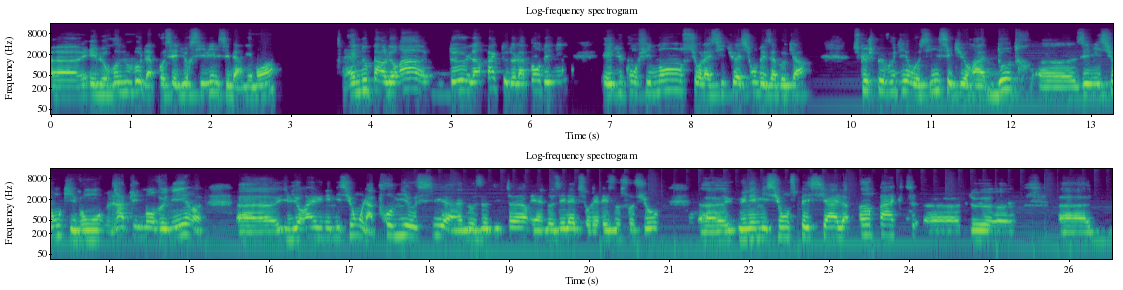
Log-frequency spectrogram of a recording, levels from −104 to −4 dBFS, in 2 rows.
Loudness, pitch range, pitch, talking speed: -29 LUFS, 130-175 Hz, 150 Hz, 170 wpm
